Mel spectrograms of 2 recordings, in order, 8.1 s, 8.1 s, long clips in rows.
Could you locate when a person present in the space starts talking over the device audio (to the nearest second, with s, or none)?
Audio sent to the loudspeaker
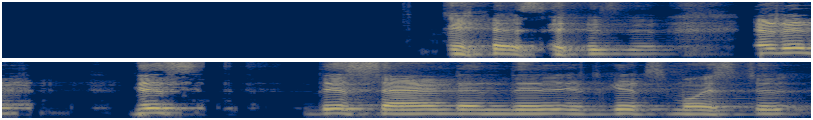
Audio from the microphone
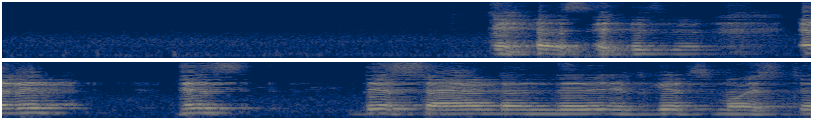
none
